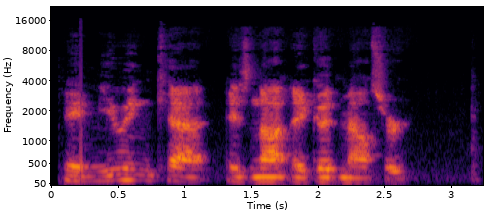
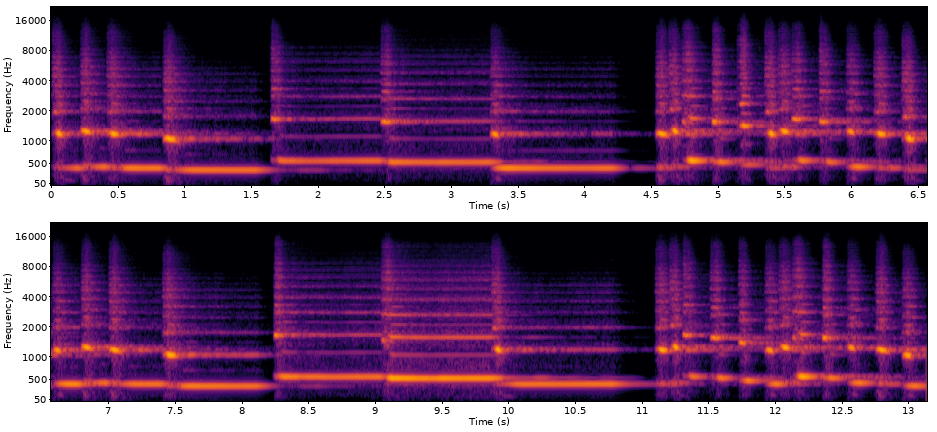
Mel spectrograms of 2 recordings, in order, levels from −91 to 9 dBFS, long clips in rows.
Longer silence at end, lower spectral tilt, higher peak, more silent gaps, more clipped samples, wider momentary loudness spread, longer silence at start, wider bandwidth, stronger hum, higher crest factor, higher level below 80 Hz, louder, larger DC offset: first, 0.6 s vs 0 s; first, -5.5 dB/octave vs -2 dB/octave; about the same, -4 dBFS vs -6 dBFS; neither; neither; about the same, 10 LU vs 9 LU; about the same, 0.1 s vs 0 s; about the same, 13.5 kHz vs 14 kHz; neither; about the same, 20 dB vs 16 dB; first, -60 dBFS vs -80 dBFS; about the same, -23 LUFS vs -22 LUFS; neither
